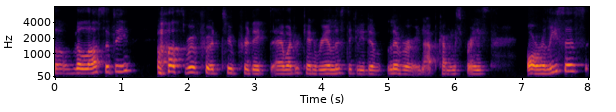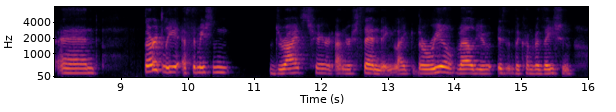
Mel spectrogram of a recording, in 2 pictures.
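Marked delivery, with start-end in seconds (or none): 0.0-3.3 speaking through bursts of laughter. Explaining estimation in a webinar, stumbling on a word: laughing while talking. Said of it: "I'm so sorry that I'm laughing".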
